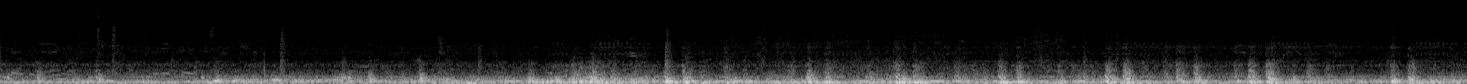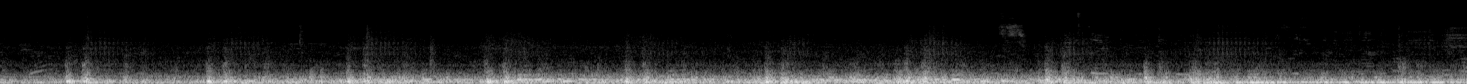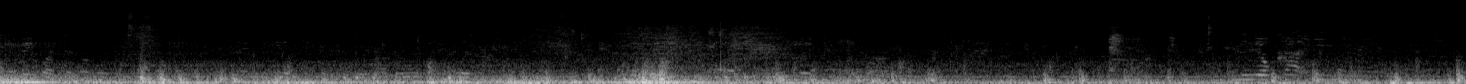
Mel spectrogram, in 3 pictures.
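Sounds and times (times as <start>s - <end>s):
train rumbling inside carriage: 0.0s - 44.0s
wheels knocking on rails: 2.1s - 29.7s.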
